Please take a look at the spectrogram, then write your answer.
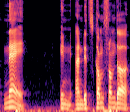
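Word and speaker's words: ন্যায়: It's nyay. In Bengali, we pronounce it as nay.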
